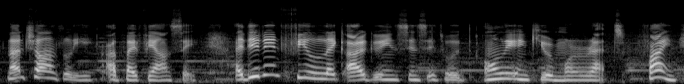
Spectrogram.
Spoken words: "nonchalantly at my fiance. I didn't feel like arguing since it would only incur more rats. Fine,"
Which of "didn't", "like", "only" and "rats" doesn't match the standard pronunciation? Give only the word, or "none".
rats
